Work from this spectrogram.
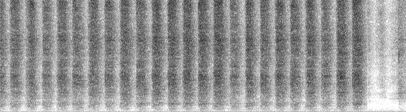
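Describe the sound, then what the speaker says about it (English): Sandpaper rubbed back and forth on a part of a Kavan Uhu/Falke model glider, a steady rapid rasping of about twenty even strokes, close and loud, stopping near the end. "as long as I sand this vertically"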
